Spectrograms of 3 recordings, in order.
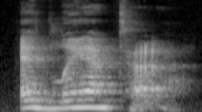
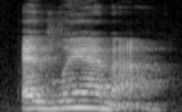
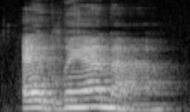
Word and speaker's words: Atlanta: pronounce the second t atlanta but many locals don't pronounce the second t so they say atlanta it's correct either way atlanta atlanta atlanta is a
